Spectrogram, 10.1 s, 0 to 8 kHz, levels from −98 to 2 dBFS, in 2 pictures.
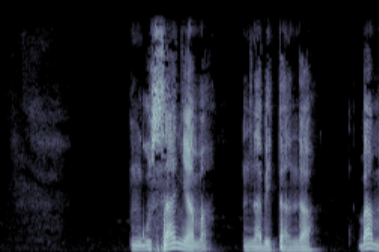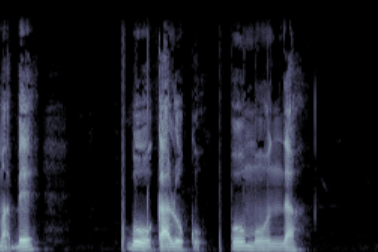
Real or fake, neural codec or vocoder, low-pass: real; none; 7.2 kHz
